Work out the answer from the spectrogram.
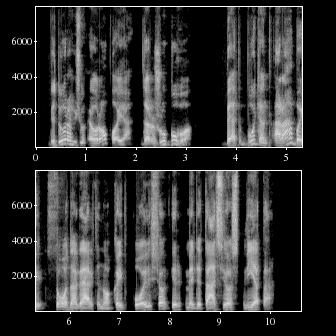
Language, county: Lithuanian, Utena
